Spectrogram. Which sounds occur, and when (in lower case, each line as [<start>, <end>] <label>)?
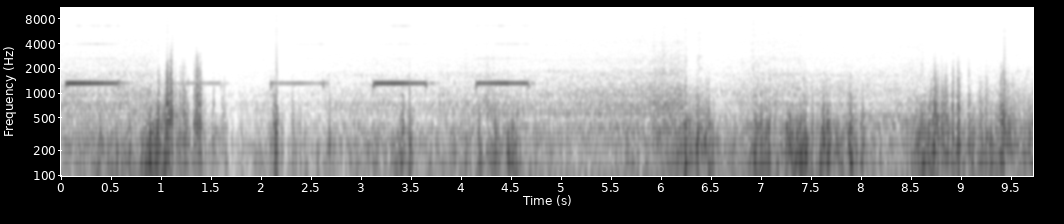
[0.00, 0.58] reversing beeps
[0.00, 9.72] truck
[0.00, 9.72] wind
[0.60, 1.64] wind noise (microphone)
[1.05, 1.68] reversing beeps
[1.96, 2.61] wind noise (microphone)
[2.06, 2.62] reversing beeps
[3.07, 3.66] reversing beeps
[3.33, 3.56] wind noise (microphone)
[3.96, 4.64] wind noise (microphone)
[4.09, 4.69] reversing beeps
[6.15, 6.57] wind noise (microphone)
[6.85, 8.02] wind noise (microphone)
[8.43, 9.72] wind noise (microphone)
